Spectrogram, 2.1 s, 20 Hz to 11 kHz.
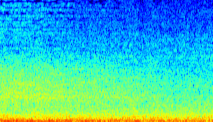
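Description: BMW R1200GS's horizontally opposed twin-cylinder engine running steadily as the bike rides along at speed, with wind noise; it eases off slightly near the end.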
